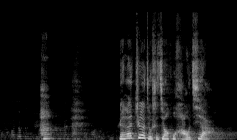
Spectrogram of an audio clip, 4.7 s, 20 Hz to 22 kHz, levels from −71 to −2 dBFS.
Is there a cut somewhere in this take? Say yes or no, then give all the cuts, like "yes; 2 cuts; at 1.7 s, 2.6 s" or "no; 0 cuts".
no; 0 cuts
